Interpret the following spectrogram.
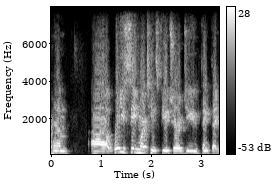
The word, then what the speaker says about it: Martins: Or Martinez, whatever. Martins. That's what it is.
